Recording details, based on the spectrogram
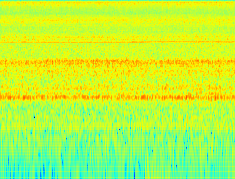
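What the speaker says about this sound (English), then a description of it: "the mic is right above this drill. So it might be very, very loud" A power drill runs continuously right beside the microphone, a loud, steady high-pitched whine with a constant mechanical drone, unbroken for the whole stretch and with no talking.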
